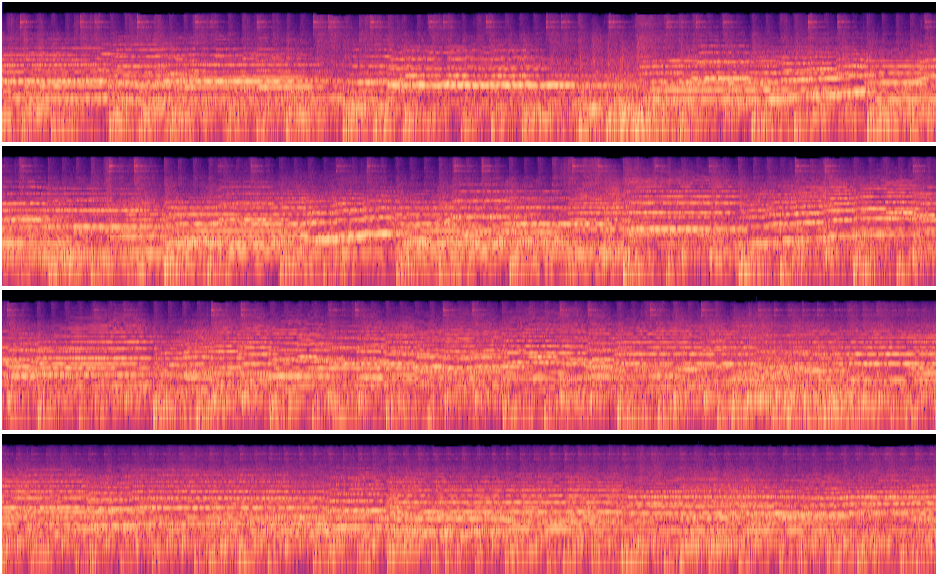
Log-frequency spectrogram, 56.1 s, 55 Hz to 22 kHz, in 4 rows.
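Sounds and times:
brass: 0.0s - 56.0s
flutes: 0.0s - 56.0s
saxophones: 0.0s - 56.0s.

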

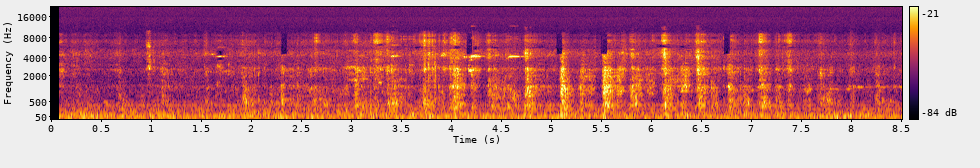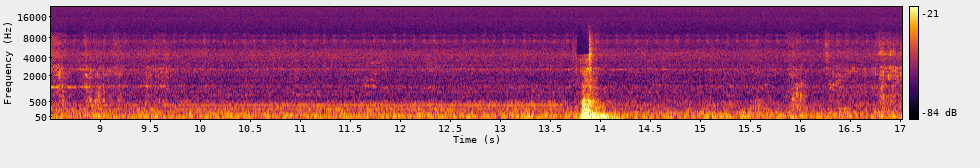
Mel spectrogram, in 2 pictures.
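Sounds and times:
running footsteps on snow: 0.2s - 9.9s, 15.8s - 17.0s
faint electrical hum: 6.7s - 17.0s.

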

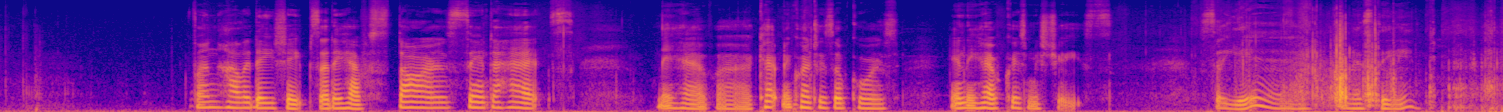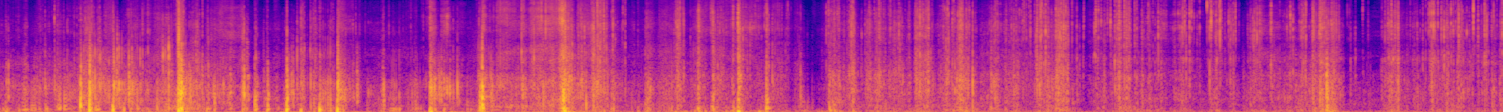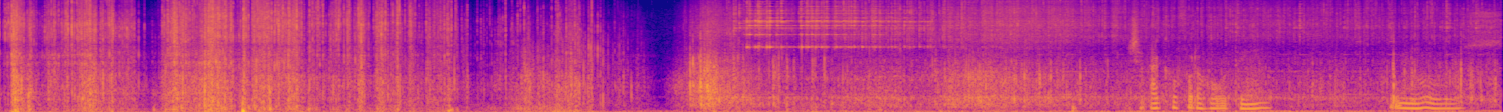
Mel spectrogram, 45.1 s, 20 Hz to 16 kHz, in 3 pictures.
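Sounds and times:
plastic bag crinkling: 14.9s - 45.0s
cereal poured into glass bowl: 36.9s - 45.0s.

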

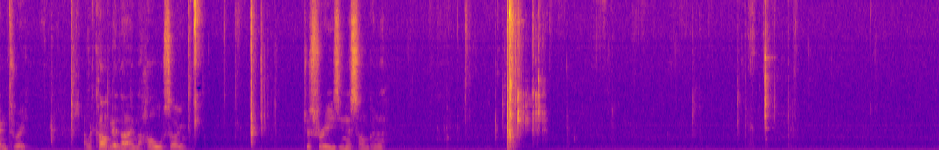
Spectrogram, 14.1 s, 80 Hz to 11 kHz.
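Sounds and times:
small hard objects clattering: 7.5s - 8.3s.

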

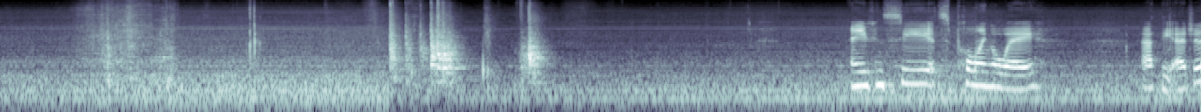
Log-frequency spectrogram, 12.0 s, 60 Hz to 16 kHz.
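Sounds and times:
knocks and clatters on wooden table: 3.9s - 5.6s.

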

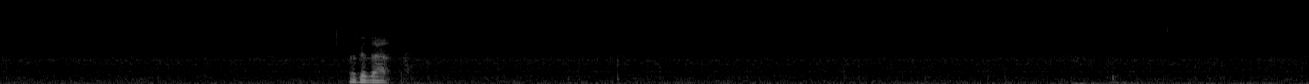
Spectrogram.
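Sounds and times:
small irregular clicks: 0.0s - 0.2s, 3.3s - 6.8s, 7.4s - 10.2s, 11.6s - 12.2s
faint room hiss: 0.0s - 13.0s.

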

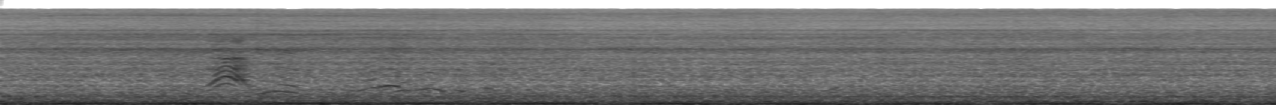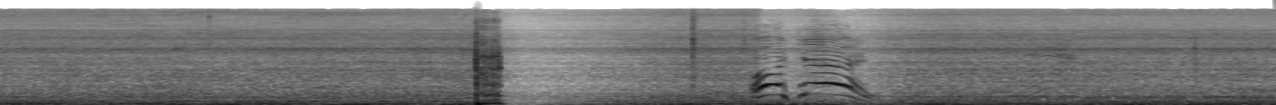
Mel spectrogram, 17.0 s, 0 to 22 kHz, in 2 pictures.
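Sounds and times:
aircraft engines droning in cabin: 0.0s - 17.0s.

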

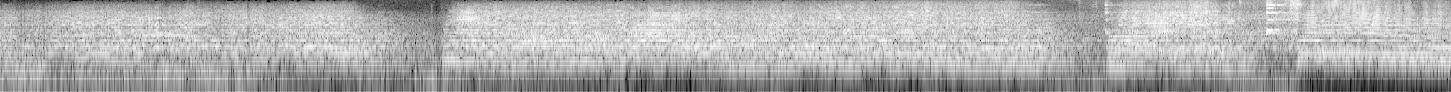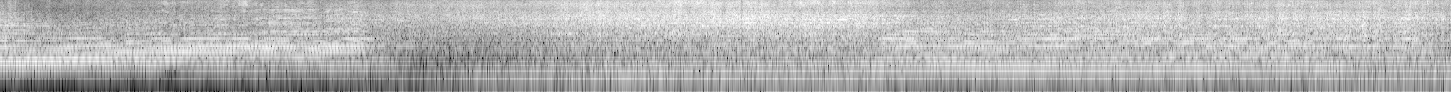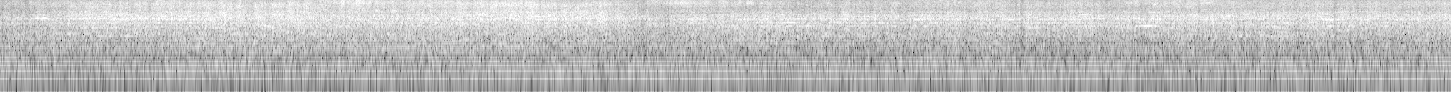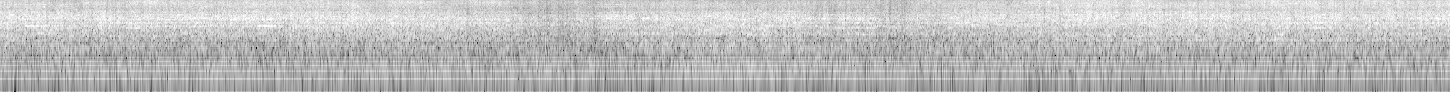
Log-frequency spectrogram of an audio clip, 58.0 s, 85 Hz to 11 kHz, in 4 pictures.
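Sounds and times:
locomotive air horn blasts: 0.0s - 18.7s, 23.3s - 29.2s.

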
